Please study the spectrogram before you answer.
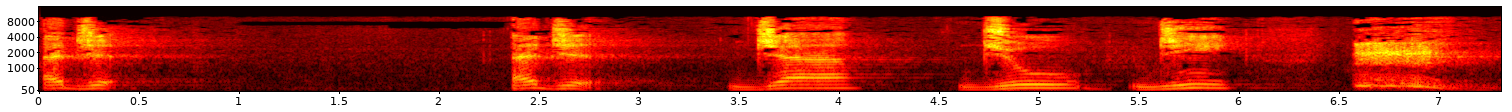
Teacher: هذا الحرف كما نرى على اللوحة من وسط اللسان، ومخرجه الفصيح كما ترون مقفول، لأنه حرف من حروف الشدة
